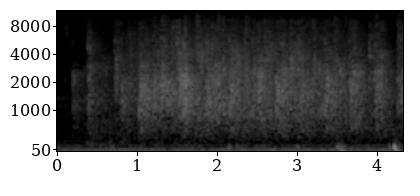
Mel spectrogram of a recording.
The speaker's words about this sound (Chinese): 感谢各位掌声鼓励啊！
